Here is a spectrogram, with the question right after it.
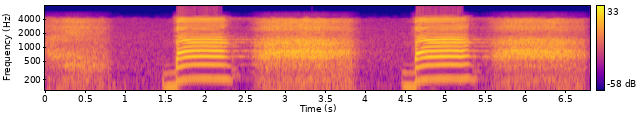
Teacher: یہ با حروف شفویہ میں سے ہے اور دونوں ہونٹوں کے تر حصے سے ادا ہوتا ہے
